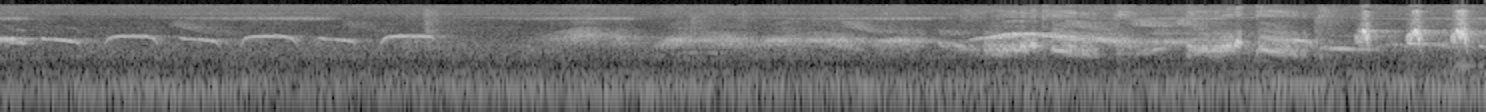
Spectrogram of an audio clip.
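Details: Caged Chinese hwamei singing: a run of four quick, arched whistled notes repeated in a row, then a softer varied warble, followed by a louder burst of sharp, bright notes and clicks at the end over a low background hum.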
